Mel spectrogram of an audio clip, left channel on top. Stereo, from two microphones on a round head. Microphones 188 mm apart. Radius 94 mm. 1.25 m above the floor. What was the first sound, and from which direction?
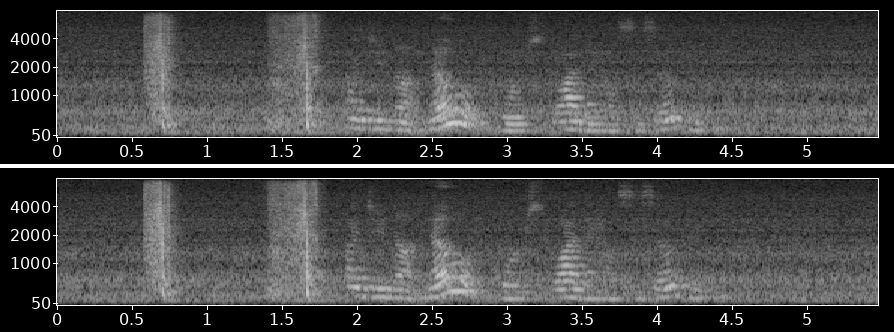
Chopping, 20° right (ahead or behind).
